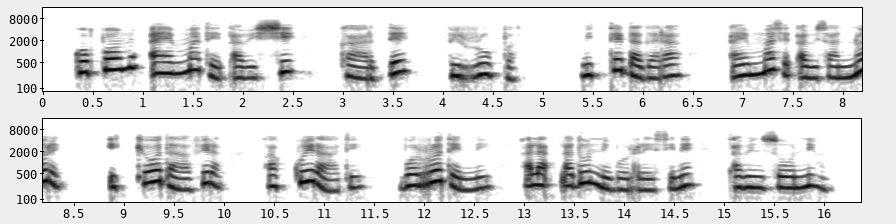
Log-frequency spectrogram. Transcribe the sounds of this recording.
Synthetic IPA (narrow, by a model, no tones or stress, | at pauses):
ɡɔpːoːmʊɐjmːɐt̪ɛt̪ʼɐwɪʃːɪ | kaːɾd̪ɛ | b̥ɪrːʊbːɐ | mɪt̪ːɛd̪ɐɡɐɾʔɐ | ɐjmːɐsɛt̪ʼɐwɪsɐnːɔɾɛ | ɪkːɪjoːd̪aːfɪɾɐ | hɐkːʊjɾaːt̪ɪ | bɔrːɔt̪ɛnːɛ | hɐlɐʔʔɐd̪ʊnːɛbɔrːe̞ːsɪnɛ | t̪ʼɐβɪnso̞ːnːɪɦʊ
